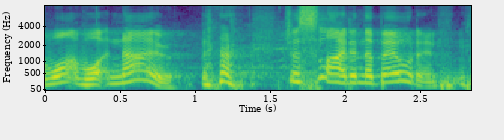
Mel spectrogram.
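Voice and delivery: high, baffled mock protest; incredulous refusal. Boss answering a daft slide request, incredulous refusal. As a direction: reject the daft idea in rising disbelief.

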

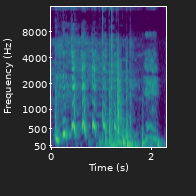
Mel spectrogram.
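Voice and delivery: squeaky high giggle; high-pitched giggle. Real, not acted. High laugh at raccoon.

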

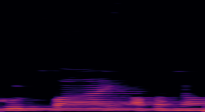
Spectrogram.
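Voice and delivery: slow and clear, stretched words; slow dictation. Shown as a demonstration. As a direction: spell it out slowly for the class. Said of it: "அவனு என்ன repeat பண்ணணும்?".

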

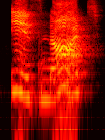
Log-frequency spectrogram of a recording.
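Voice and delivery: loud, high contradiction; chortled retort. A narrator's reading. Brother teases sister about ballet, chortled retort. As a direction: fire back a taunting denial. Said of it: "he chortled".

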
